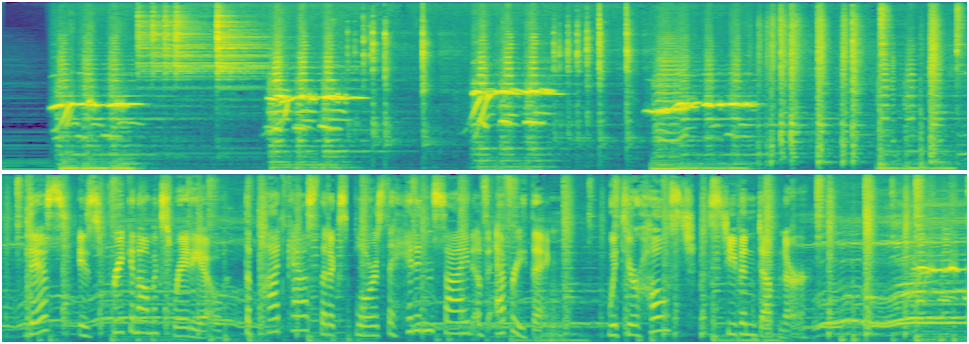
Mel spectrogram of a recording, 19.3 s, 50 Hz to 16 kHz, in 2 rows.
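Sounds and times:
punchy bass-heavy backing music: 0.0 - 3.9, 6.4 - 19.2
people whistling a tune together: 0.5 - 1.6, 2.6 - 3.8, 4.6 - 5.7, 6.4 - 7.9, 18.3 - 19.2
speech: 10.4 - 19.0.

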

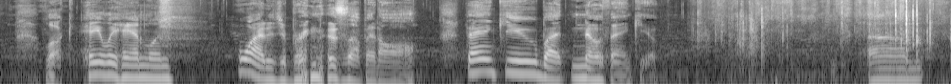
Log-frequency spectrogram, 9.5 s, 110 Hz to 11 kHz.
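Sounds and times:
speech: 0.4 - 6.7, 8.7 - 9.4
sheet of paper crumpled to be thrown away: 6.9 - 9.5.

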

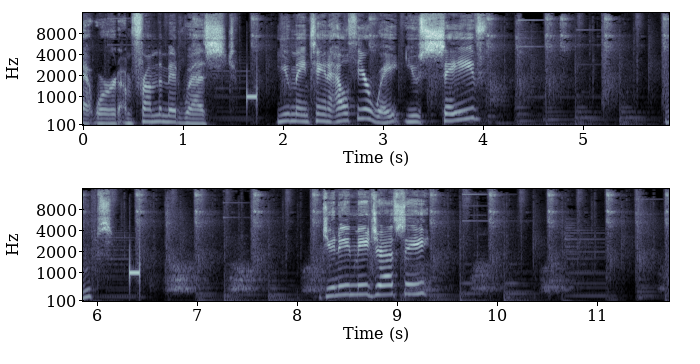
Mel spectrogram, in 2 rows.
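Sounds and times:
speech: 0.0 - 4.4, 5.8 - 6.2, 8.2 - 9.5
dog barking in an excited yappy tone: 6.7 - 8.4, 9.7 - 10.8, 11.6 - 11.7.

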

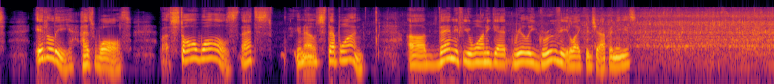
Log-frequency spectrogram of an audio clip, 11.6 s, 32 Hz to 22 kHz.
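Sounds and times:
speech: 0.5 - 9.9
device in a Japanese restroom mimicking a continuously flushing toilet: 4.4 - 11.5.

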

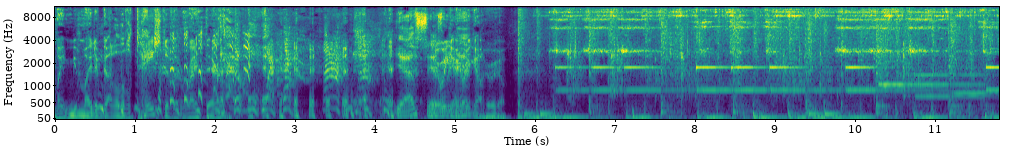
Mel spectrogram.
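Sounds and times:
speech: 0.0 - 6.4
laughter: 0.4 - 4.5
loud upbeat festive music intro with beat and bass: 5.3 - 11.8
bright ringing bells: 6.0 - 11.8.

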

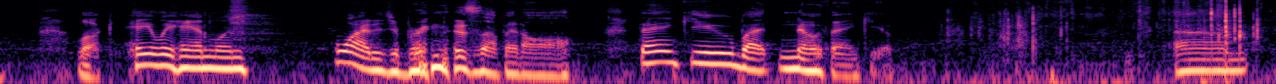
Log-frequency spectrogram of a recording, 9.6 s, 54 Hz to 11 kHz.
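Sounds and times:
speech: 0.6 - 6.8, 8.8 - 9.5
sheet of paper being crumpled up to be thrown away: 7.0 - 9.5.

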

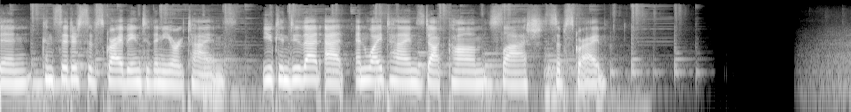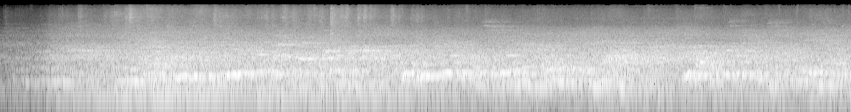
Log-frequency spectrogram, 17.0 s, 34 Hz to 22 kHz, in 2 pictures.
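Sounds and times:
speech: 0.0 - 6.2
dense crowd murmuring in Hong Kong airport arrivals hall: 8.5 - 17.0.

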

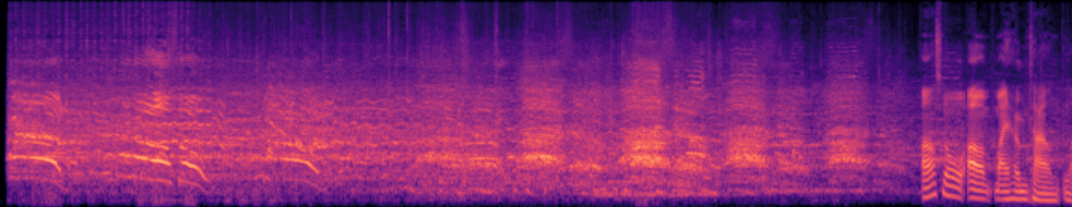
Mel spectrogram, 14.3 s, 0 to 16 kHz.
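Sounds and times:
soccer fans shouting and cheering in a crowded bar: 0.0 - 14.2
soccer fans chanting in a crowded bar: 1.8 - 14.2
speech: 12.3 - 14.2.

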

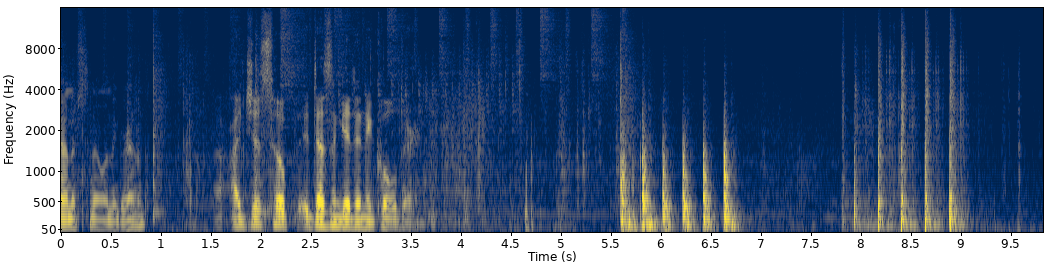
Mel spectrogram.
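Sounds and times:
speech: 0.0 - 4.0
heavy knocking on a front door: 5.6 - 6.8, 7.9 - 9.1.

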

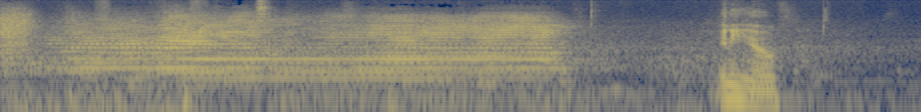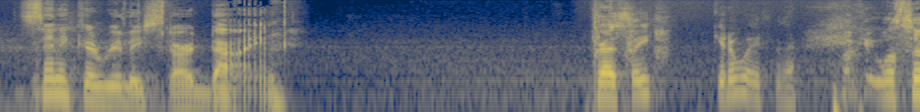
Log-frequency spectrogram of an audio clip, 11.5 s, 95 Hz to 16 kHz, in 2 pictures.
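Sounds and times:
train horn blast: 0.0 - 3.8
passing train rumbling and rattling: 0.0 - 11.5
speech: 4.5 - 5.0, 5.9 - 7.6, 9.5 - 11.5.

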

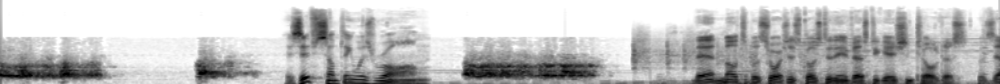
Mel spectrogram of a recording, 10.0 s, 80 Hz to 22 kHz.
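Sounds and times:
dog barking: 0.0 - 1.2, 2.0 - 2.7, 4.7 - 6.0
speech: 2.8 - 4.4, 6.9 - 9.9.

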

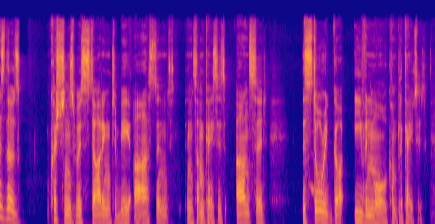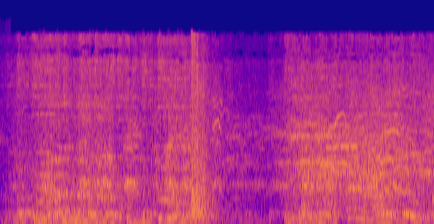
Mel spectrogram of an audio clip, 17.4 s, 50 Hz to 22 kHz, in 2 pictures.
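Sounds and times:
speech: 0.0 - 5.4, 6.0 - 8.6
large funeral crowd murmuring and calling out in Lebanon: 8.9 - 17.3
sharp bang and loud boom from an explosion: 12.5 - 13.2.

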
